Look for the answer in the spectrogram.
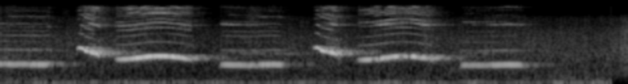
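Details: A songbird used as a training song for cage birds gives clear whistled phrases: a level low note, then a higher note slurring down, a pause and another level note, the phrase repeated twice over low background hum.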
